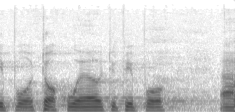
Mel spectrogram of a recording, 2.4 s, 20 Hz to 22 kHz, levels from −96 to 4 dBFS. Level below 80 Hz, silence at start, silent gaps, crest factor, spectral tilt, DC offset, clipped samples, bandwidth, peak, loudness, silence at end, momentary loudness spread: -66 dBFS; 0 s; none; 16 dB; -9.5 dB/octave; under 0.1%; under 0.1%; 15 kHz; -14 dBFS; -31 LUFS; 0 s; 8 LU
